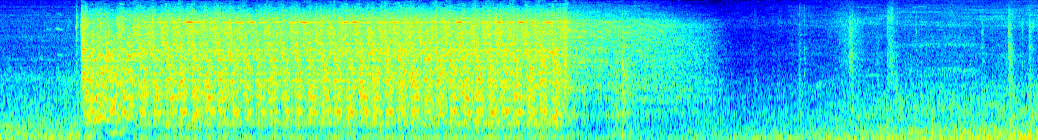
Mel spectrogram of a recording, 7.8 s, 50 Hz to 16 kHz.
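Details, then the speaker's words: 1970 Pontiac LeMans 455 after a failed mechanical fuel pump diaphragm leaking fuel, electric pump on, pedal floored: long hissing crank about three and a half turns a second, never catches; fuel not reaching it, possibly flooded. "okay well good news is we're not hemorrhaging fuel anywhere so that's good now the question is why won't it start did you just flood it"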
